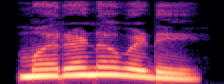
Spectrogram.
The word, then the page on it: ಮರಣವಡು: Kannada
